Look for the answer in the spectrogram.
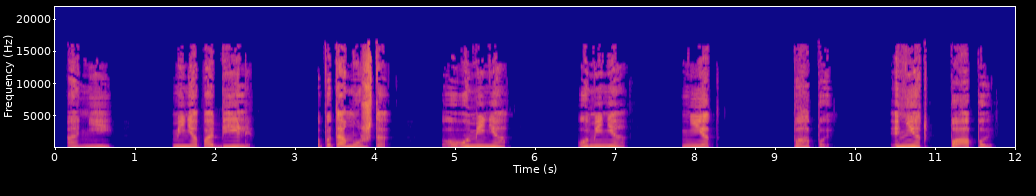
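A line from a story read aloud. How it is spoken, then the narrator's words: Tearful trembling child's voice. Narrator (Russian): Мальчик со слезами на глазах ответил дрожащим голосом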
